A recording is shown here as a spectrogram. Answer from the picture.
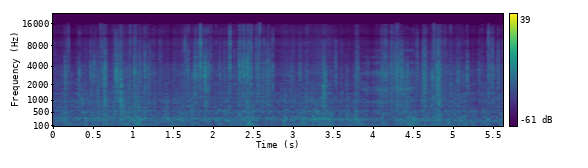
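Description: Rain falling, with many irregular, sharp drop hits on a hard surface close by.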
